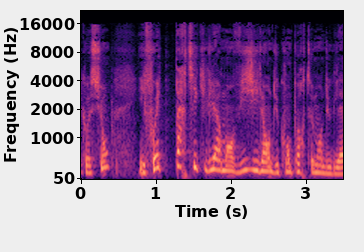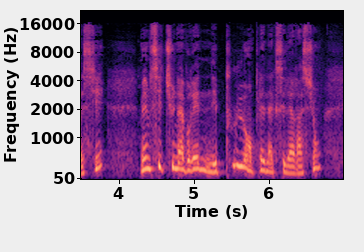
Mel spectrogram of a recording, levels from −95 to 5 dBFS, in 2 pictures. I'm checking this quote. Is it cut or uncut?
uncut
